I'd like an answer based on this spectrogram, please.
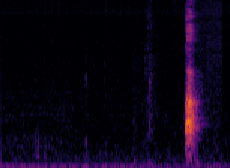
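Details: Chihuahua lying in bed on watch, barking at unusual road construction noise outside; one short sharp bark near the end after quiet with a low steady hum.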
